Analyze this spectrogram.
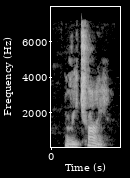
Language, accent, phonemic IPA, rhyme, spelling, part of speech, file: English, Southern England, /riˈtɹaɪ/, -aɪ, retry, verb, LL-Q1860 (eng)-retry.wav
- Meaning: 1. To try or attempt again 2. To try judicially a second time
